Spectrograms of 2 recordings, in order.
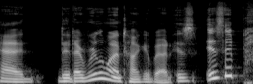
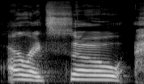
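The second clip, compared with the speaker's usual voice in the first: ordinary delivery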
